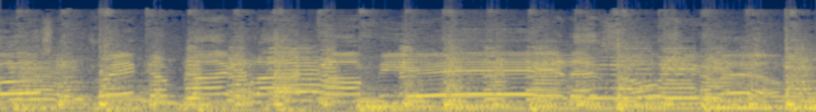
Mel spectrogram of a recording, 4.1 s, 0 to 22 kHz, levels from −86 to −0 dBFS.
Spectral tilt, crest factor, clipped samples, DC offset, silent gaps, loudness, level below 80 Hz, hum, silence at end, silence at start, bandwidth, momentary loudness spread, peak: -5 dB/octave; 8 dB; 1%; 3%; none; -8 LUFS; -24 dBFS; none; 0 s; 0 s; 17.5 kHz; 2 LU; 0 dBFS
